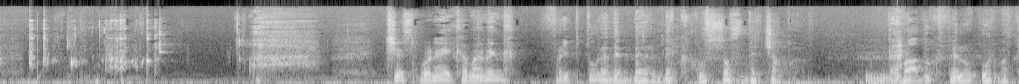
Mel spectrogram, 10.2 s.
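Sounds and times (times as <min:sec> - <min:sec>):
liquid poured into a glass: 0:00.4 - 0:01.8
speech: 0:03.9 - 0:08.0, 0:08.6 - 0:10.1.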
